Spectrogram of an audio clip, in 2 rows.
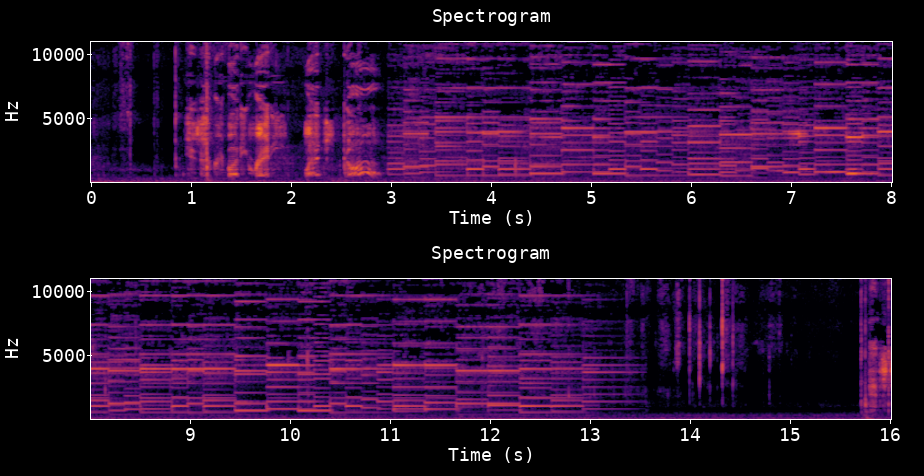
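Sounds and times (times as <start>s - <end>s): electronic toy melody: 2.7s - 13.5s.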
